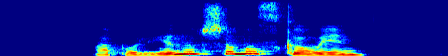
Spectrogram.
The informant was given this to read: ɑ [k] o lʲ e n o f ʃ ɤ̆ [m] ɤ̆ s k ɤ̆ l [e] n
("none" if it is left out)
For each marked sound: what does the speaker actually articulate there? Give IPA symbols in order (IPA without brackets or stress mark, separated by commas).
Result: p, m, e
